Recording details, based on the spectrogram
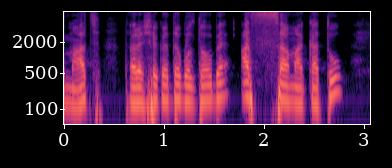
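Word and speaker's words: السمكة: তাহলে যদি আমি বলতে চাই মাছটি নির্দিষ্ট একটি মাছ তাহলে সেক্ষেত্রে বলতে হবে আসসামাকাতু এ মাছটি এখানে লামের কোন উচ্চারণ আসবে না তারপরে দেখেনশিন দিয়ে হচ্ছে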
